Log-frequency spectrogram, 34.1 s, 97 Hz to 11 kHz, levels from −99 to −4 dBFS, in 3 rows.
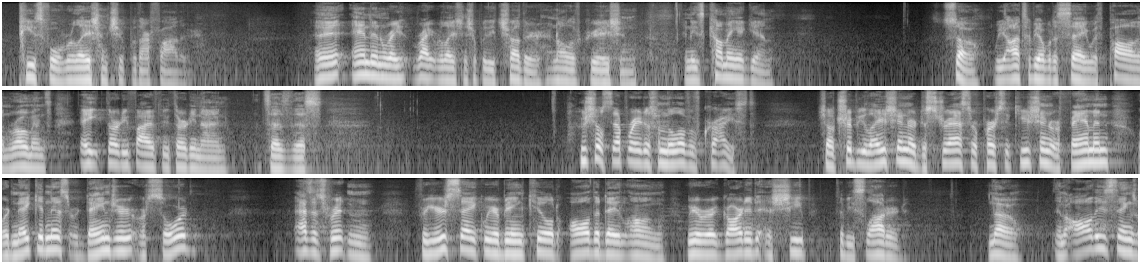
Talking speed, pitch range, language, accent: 155 wpm, 135-180 Hz, English, American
